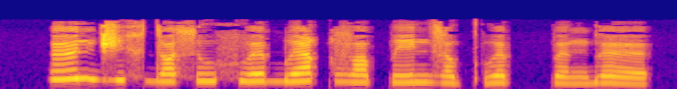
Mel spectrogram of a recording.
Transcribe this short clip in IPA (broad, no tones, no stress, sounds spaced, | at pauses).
œ n d͡ʒ i x d ɒ s u xʷ œ b ɜ q v ɒ p e n z ɒ kʷʼ œ pː œ ŋ ɡ œ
